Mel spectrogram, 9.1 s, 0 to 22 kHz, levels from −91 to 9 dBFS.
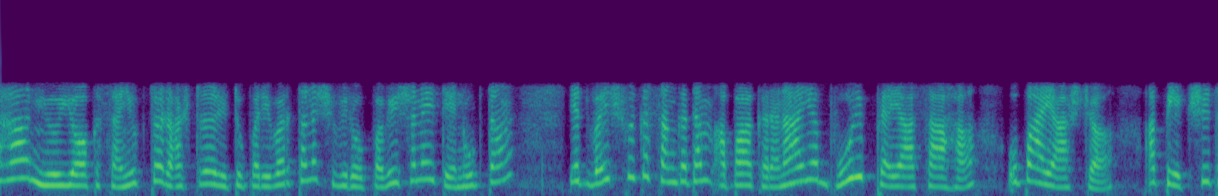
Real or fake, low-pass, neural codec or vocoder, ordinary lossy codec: fake; 3.6 kHz; codec, 16 kHz in and 24 kHz out, 1 kbps, XY-Tokenizer; Opus, 16 kbps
